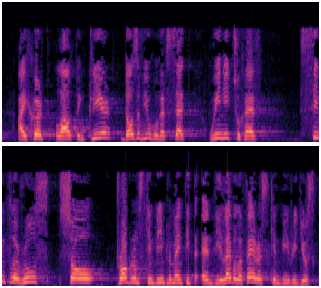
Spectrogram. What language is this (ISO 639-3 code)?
eng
